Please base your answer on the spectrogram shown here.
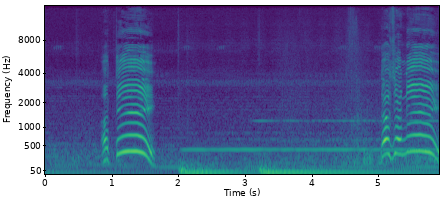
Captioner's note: speaking in foreign language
